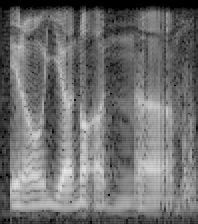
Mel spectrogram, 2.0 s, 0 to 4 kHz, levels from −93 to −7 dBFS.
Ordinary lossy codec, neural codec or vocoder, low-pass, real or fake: none; none; 3.6 kHz; real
